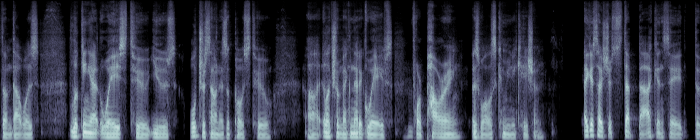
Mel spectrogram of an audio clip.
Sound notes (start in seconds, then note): none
